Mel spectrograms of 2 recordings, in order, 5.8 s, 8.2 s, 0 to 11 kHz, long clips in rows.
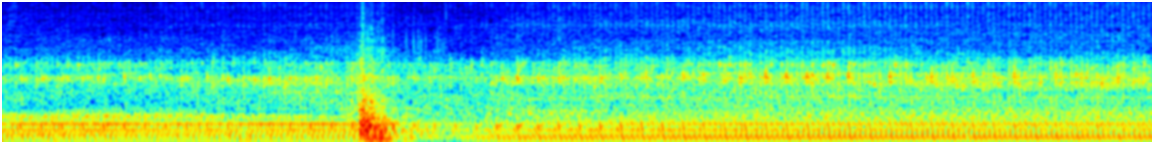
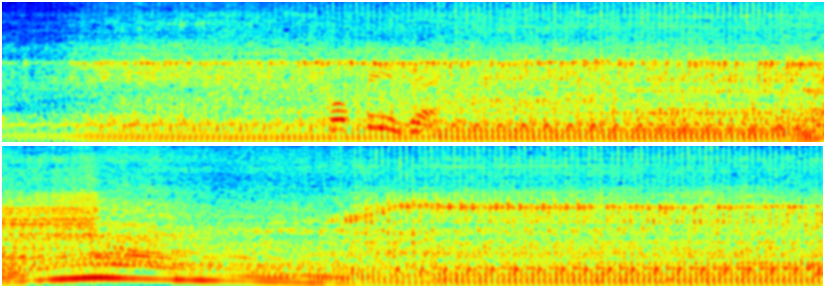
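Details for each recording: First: Fiat Doblo 1.9 diesel, about 350,000 km, converted to a mechanical SDI-type injection pump (9 mm pumping head, about 70 hp) with the timing retarded slightly. Steady, even diesel clatter at idle with one brief bump early on, then a smooth settled rhythm; normal idle. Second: Fiat Doblo 1.9 diesel, about 350k km, converted to a mechanical injection pump (SDI-type, 9mm head, 70hp): after a rev it settles to a fast, busy idle set slightly too high; no revs above 3k because the computer cuts it.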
